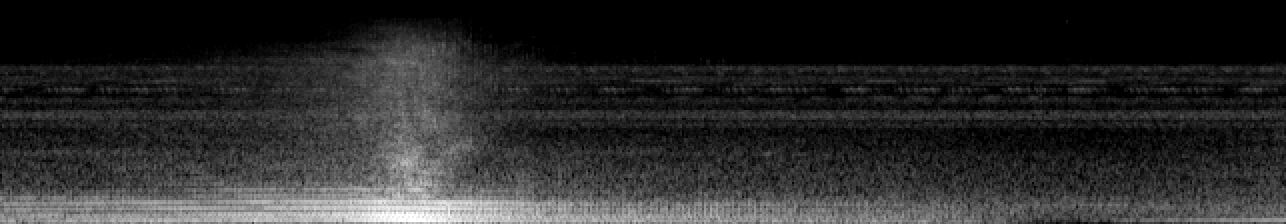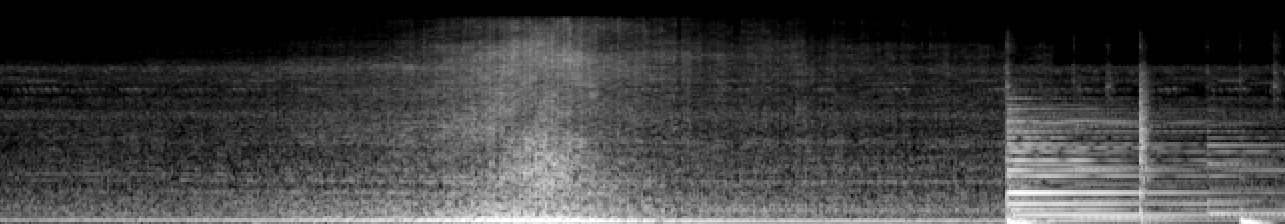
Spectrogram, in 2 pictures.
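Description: A motorcycle passes by twice, about ten seconds apart. Each time its engine swells as it approaches and fades as it moves away.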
